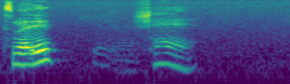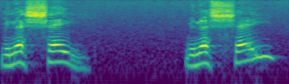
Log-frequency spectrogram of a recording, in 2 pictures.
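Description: A man with an Egyptian accent teaching Quran recitation, drawing out the verses slowly and breaking into quick, chatty corrections. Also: sits high, creaky, a little mellow. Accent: Egyptian Arabic. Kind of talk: tajweed lesson with slow demonstrations.

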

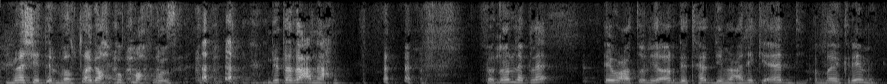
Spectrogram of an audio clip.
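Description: A man's voice: sits high, fast talker, vocal fry, long pauses. A man with an Egyptian Arabic accent, giving a humorous religious talk as a preacher and laughing through his jokey anecdotes.

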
